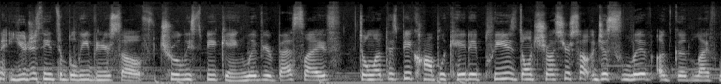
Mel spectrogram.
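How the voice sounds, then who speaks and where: A very fast-talking woman over music in the background. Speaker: spiritual YouTuber, self-described psychic medium. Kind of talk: casual vlog talk to camera. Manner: animated.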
